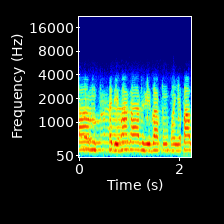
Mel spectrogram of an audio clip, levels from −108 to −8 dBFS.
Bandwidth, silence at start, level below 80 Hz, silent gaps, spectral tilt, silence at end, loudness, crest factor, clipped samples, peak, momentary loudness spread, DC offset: 3.9 kHz; 0 s; -70 dBFS; none; -6.5 dB/octave; 0 s; -25 LUFS; 14 dB; under 0.1%; -10 dBFS; 6 LU; under 0.1%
